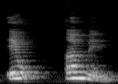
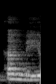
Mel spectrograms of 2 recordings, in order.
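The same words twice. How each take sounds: First: "amei" alongado e devagar, mais forte; ênfase arrastada. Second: Said in the usual way. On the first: Real, not acted. ("amei" esticado com gosto)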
